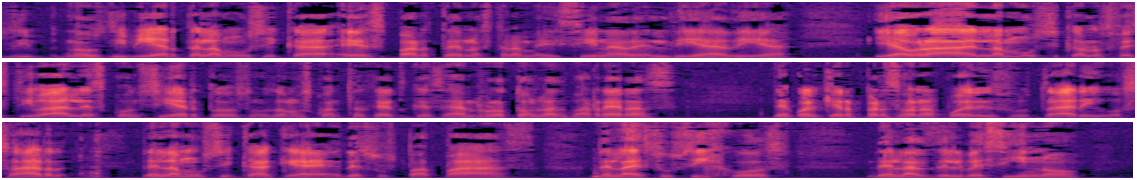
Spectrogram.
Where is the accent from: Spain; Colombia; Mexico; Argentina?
Mexico; Entonces, como buenos mexicanos, queremos que todos los chinos se pongan a bailar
